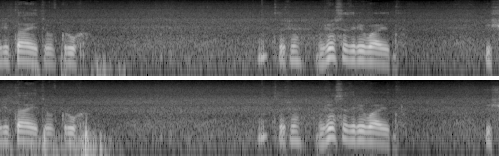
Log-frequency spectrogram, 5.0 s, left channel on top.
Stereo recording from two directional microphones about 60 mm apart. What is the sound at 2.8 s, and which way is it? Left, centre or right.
Speech, centre.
